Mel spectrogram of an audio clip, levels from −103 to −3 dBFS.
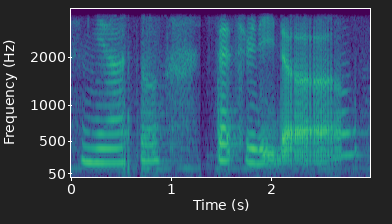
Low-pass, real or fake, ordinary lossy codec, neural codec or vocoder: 3.6 kHz; real; none; none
